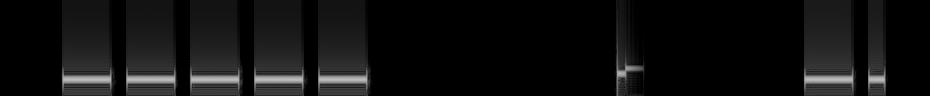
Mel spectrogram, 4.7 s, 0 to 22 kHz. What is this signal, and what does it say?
Morse code, heard as a keyed tone, about 15 wpm, 700 Hz. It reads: 0 N
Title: Single Character (Letter:Number:Punctuation:Prosign) Alt 15wpm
